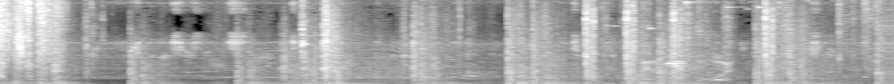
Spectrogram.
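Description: Gunshots bang out sharply, several times.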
